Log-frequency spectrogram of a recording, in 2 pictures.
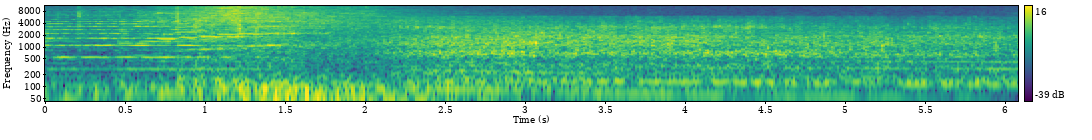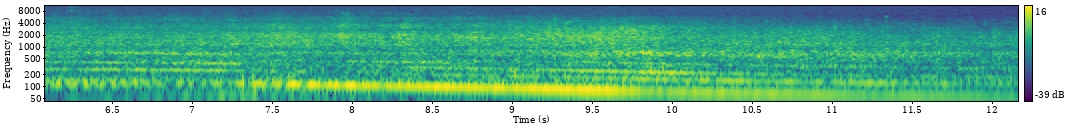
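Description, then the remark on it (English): A small single-engine propeller plane towing a huge banner drones loudly in the blue sky over Melbourne on Saturday 10 October, its buzzing engine tone sliding gradually lower as it passes, steady and continuous with no voices. “В събота 10 октомври в синьото небе над Мелбърн летеше малък едномоторен самолет, който дърпаше огромен плакат с надписа «Сек Ден Ендрюс Скраб Омнибус».”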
